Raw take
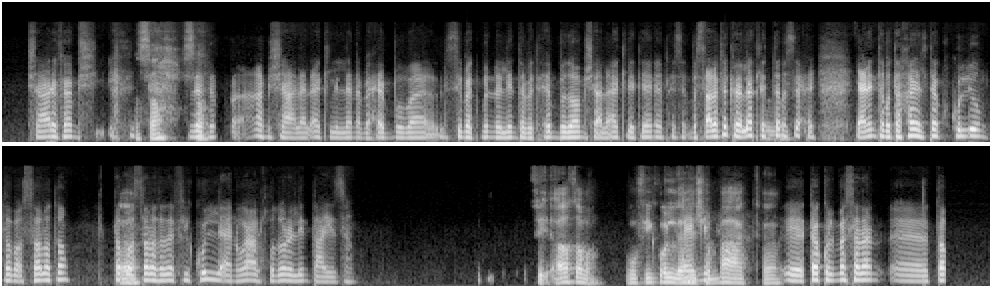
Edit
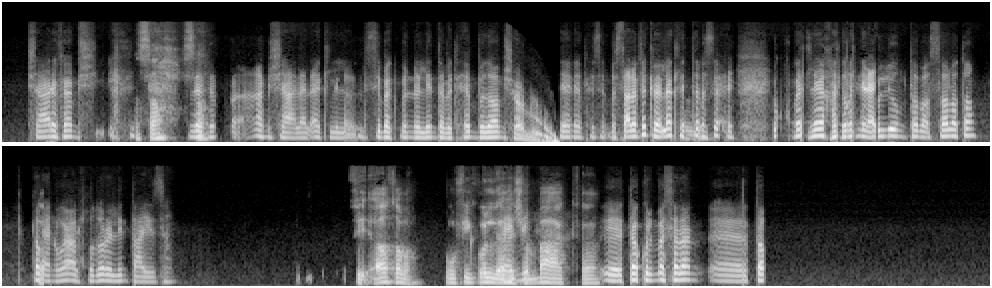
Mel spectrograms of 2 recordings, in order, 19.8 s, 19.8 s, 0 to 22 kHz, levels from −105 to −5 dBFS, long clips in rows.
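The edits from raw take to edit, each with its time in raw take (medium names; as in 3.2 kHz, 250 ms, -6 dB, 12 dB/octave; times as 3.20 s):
3.42–4.23 s: delete
5.83 s: tape stop 0.55 s
8.52–9.56 s: reverse
11.09–12.09 s: delete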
